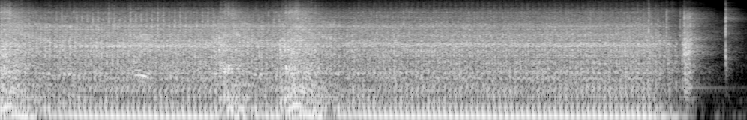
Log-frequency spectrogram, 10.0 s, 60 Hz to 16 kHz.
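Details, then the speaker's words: 2006 BMW F650GS single-cylinder, started right after a battery replacement. Quick start, then a firm, regular low idle thud until it shuts off cleanly; runs as it should. "just what it's supposed to sound like"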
